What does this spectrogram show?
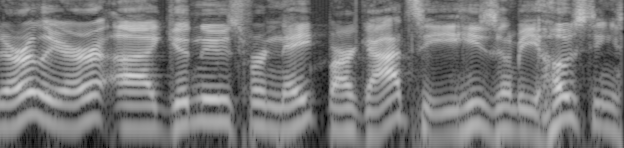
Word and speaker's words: Bargatze: Yeah, It's 'cause Bargatze. Yeah. Yeah, it's no big deal. I was one of the things I was like, all these years, everybody's been saying it wrong. It's just like Bargatze.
